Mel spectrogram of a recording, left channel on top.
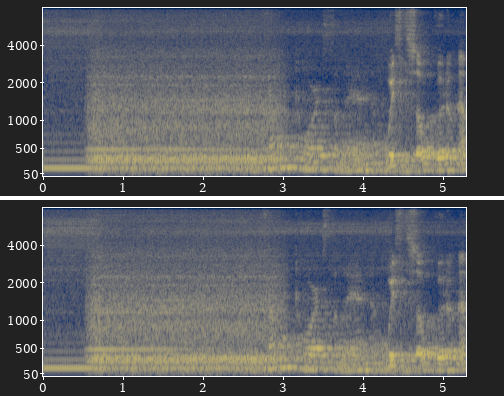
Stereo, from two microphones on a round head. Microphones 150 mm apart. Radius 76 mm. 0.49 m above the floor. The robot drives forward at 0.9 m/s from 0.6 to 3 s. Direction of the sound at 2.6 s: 60° right (ahead or behind).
